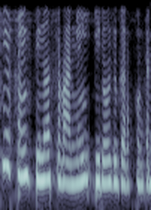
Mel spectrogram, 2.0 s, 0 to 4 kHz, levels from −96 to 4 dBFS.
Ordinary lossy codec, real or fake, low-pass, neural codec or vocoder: none; fake; 3.6 kHz; codec, 44.1 kHz, 1.7 kbps, Pupu-Codec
